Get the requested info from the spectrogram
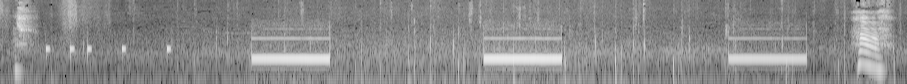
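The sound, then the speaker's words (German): A mobile phone is dialed with a short run of beeping key tones to call a friend, then rings three times with steady, evenly spaced tones. No one picks up, and soft background noise runs throughout. “Ja, ruf ihn noch mal an.”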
